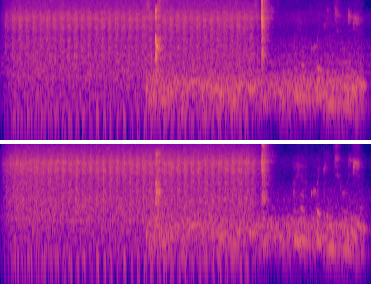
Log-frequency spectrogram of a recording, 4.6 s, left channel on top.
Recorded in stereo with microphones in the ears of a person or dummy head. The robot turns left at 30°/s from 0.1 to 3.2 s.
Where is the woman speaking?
25° right (ahead or behind), 0.9 m.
